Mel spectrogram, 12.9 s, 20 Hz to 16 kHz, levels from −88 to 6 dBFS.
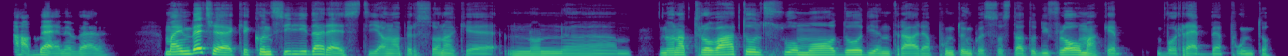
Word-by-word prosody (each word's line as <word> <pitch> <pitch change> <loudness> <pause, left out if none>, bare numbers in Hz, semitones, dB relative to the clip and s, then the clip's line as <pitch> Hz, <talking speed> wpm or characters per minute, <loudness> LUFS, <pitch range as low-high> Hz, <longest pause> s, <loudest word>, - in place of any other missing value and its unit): Ah, - - 0
bene, 115 -2 0
bene. 110 -1 -6 0.5
Ma 165 0 +4
invece 185 - +7
che 150 - -5
consigli 170 +3 +1
daresti 115 -10 +1
a 105 - -2
una 110 0 -3
persona 115 0 -6
che 100 -4 -7
non 110 -3 -6 0.3
non 130 +1 0
ha 140 - +4
trovato 150 +4 +4
il 145 -2 -1
suo 150 +1 -3
modo 135 +1 +2
di 125 -2 -4
entrare 110 -1 -1
appunto 115 +4 -4
in 105 - -1
questo 105 0 -9
stato 110 +1 -5
di 115 0 -5
flow 135 +4 +3
ma 115 -4 +1
che 110 -2 -6 0.3
vorrebbe 105 -4 -5
appunto. 95 -1 -7
115 Hz, 145 wpm, -22 LUFS, 110-140 Hz, 0.5 s, invece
